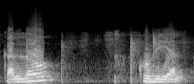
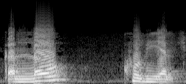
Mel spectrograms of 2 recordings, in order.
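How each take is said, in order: No difference in how they are said.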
